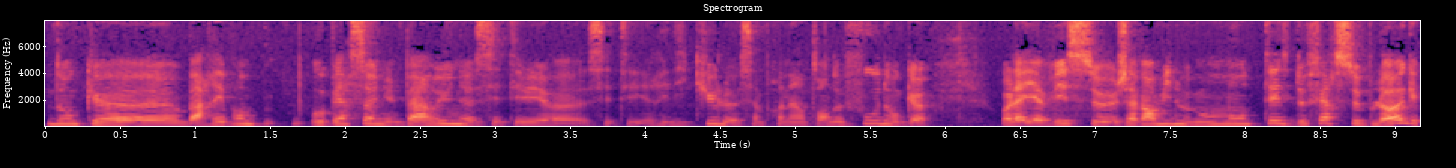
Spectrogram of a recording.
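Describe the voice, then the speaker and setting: Fairly quick in pace, the speech carries a dark, mellow tone. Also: woman. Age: 30s. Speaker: photographer. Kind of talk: casual chat. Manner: halting.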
